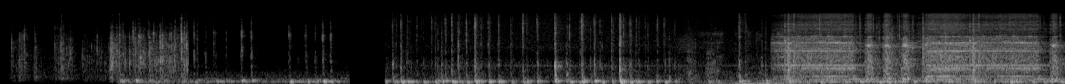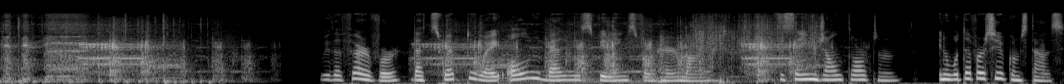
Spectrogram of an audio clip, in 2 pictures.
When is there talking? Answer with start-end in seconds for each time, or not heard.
13.8-21.2.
